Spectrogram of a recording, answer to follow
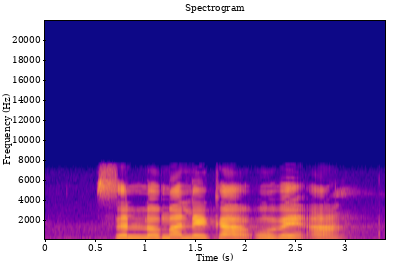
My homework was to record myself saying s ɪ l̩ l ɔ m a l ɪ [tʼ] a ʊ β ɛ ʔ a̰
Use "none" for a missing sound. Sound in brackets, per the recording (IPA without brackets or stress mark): kʼ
